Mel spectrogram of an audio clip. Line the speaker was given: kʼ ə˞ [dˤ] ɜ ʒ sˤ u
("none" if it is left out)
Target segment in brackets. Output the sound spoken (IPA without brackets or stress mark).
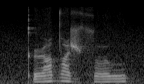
dˤ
